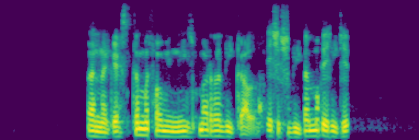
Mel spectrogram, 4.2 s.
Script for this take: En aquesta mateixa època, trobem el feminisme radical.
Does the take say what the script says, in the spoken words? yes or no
no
